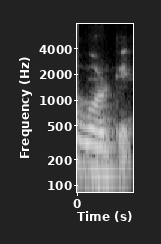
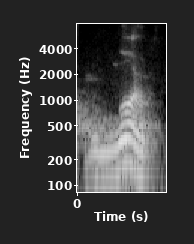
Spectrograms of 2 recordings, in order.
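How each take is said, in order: First: The ending is said as an extra syllable. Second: The ending adds no extra syllable. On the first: The speaker calls it wrong. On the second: The speaker calls it right.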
